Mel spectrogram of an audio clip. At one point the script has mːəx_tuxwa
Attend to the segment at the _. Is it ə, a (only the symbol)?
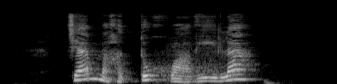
ə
